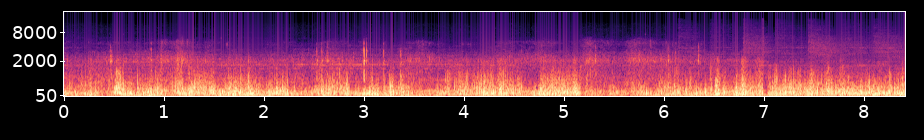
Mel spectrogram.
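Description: Wind buffeting an action camera's microphone while a wingfoil board rides over the sea, with water rushing and splashing under the board. The noise is loud and gusty throughout.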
